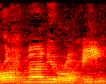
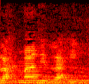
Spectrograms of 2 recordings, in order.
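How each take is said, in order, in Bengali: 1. 'r'-এর পরের স্বরধ্বনিটি গোল, o-এর মতো শোনায়। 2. 'r'-এর পরের স্বরধ্বনিটি খোলা a-এর মতো শোনায়। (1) "কিন্তু আসল হবে" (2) "অনেক লোক ... বলে থাকেন"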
